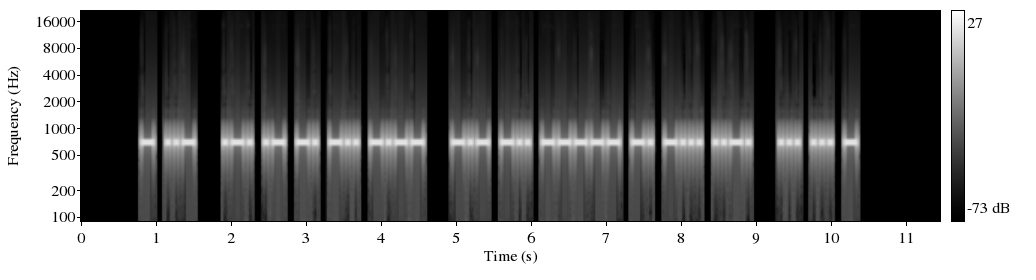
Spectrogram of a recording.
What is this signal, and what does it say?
Morse code, heard as a keyed tone, about 22 wpm, 700 Hz. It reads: TU RANDY KD0NBF SST
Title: K1USN SST QSO Practice - 22wpm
